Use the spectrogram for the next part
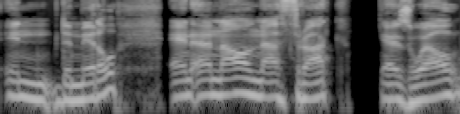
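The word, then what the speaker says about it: Anaal Nathrakh: but another band is Anal Nathrak. Yes, it's pronounced Anal. I think it's Anal Nathrak.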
